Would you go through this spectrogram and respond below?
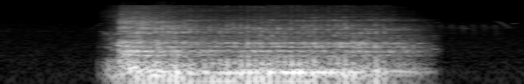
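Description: A tiger roars in a cartoon, one loud, sustained growling blast lasting under two seconds that begins and ends abruptly against silence.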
